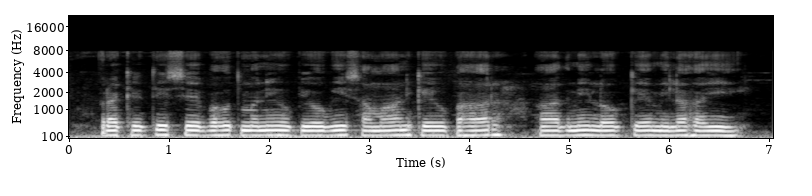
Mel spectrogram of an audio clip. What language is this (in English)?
Magahi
